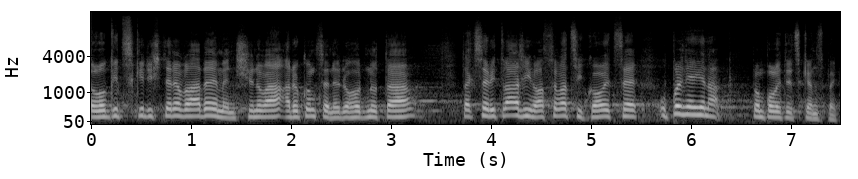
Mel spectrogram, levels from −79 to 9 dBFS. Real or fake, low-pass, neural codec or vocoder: fake; 14.4 kHz; autoencoder, 48 kHz, 32 numbers a frame, DAC-VAE, trained on Japanese speech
